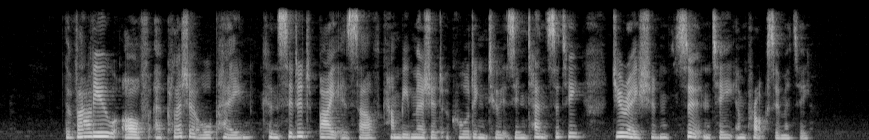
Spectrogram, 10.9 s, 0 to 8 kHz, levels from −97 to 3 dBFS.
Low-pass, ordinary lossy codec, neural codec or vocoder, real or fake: 7.2 kHz; none; none; real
